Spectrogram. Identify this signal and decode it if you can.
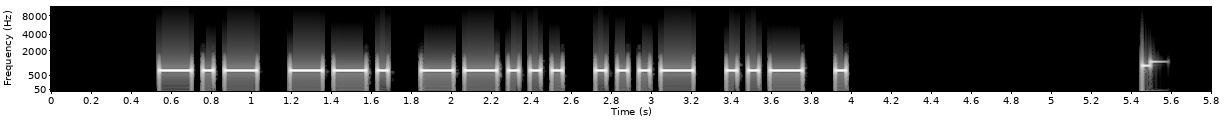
Morse code, heard as a keyed tone, about 22 wpm, 700 Hz. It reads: KG7VUE
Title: USA Call Signs 22wpm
